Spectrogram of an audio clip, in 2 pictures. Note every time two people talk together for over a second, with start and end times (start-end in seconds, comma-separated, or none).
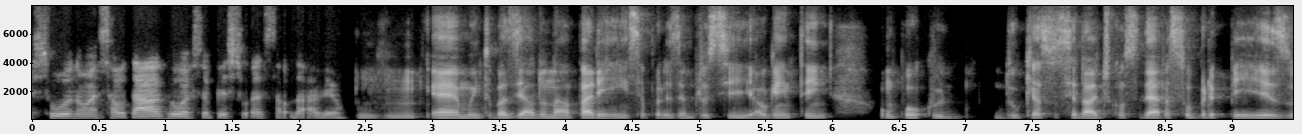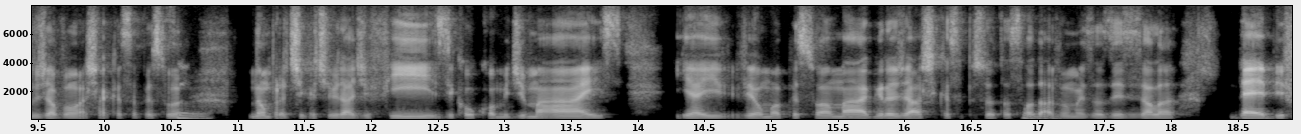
none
